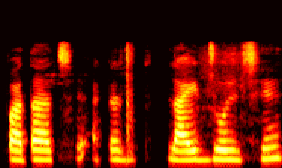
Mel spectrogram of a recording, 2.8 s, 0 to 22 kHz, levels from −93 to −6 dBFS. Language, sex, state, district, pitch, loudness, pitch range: Bengali, female, West Bengal, Paschim Medinipur, 220 Hz, -19 LUFS, 210-245 Hz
